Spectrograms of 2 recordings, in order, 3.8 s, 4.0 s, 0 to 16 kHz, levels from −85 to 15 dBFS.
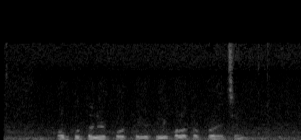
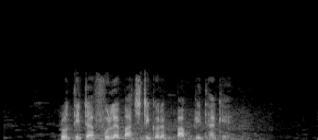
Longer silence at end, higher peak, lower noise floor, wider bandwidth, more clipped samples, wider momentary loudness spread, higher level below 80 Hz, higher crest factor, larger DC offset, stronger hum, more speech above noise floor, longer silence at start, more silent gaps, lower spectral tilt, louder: second, 0.1 s vs 1.05 s; second, -20 dBFS vs -2 dBFS; second, -55 dBFS vs -71 dBFS; first, 11.5 kHz vs 7.8 kHz; neither; first, 22 LU vs 9 LU; second, -70 dBFS vs -64 dBFS; about the same, 16 dB vs 18 dB; neither; neither; second, 20 dB vs 53 dB; second, 0.05 s vs 0.75 s; neither; first, -7 dB/octave vs -4.5 dB/octave; second, -36 LUFS vs -18 LUFS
